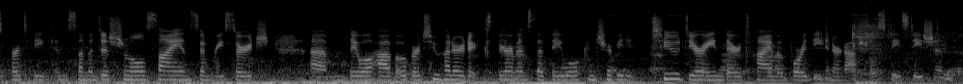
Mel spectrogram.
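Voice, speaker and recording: A woman giving live broadcast commentary as a launch presenter. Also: medium pitch.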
